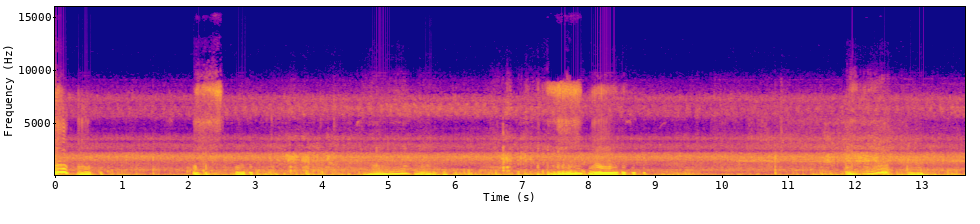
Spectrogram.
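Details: Chester, a pet cat and heavy sleeper, snoring while asleep: low, rumbling breaths rising and falling in soft bursts every few seconds, over a steady faint background hum.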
